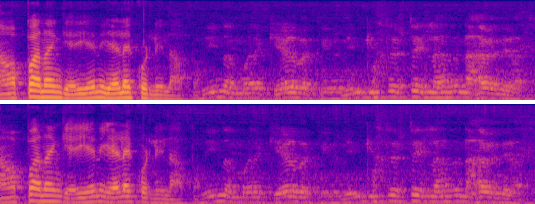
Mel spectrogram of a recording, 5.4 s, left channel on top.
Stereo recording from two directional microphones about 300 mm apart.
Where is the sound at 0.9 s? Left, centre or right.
Centre.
